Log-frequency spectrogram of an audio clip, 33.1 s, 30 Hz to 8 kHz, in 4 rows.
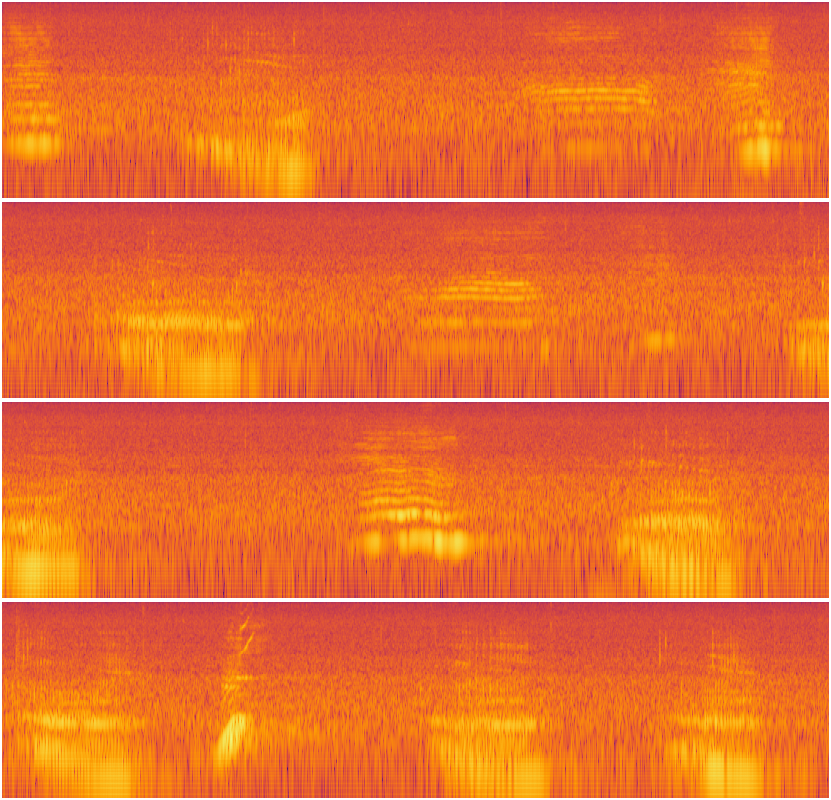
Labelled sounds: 0.0	0.4	humpback whale, 1.2 to 2.8 kHz
2.4	2.9	humpback whale, 1.2 to 1.5 kHz
5.5	6.2	humpback whale, 2.7 to 2.9 kHz
7.2	7.6	humpback whale, 1.0 to 1.4 kHz
12.7	13.5	humpback whale, 0.78 to 2.9 kHz
20.0	21.0	humpback whale, 0.97 to 3.4 kHz
22.9	23.2	humpback whale, 1.3 to 1.6 kHz
27.0	27.3	humpback whale, 0.84 to 1.0 kHz

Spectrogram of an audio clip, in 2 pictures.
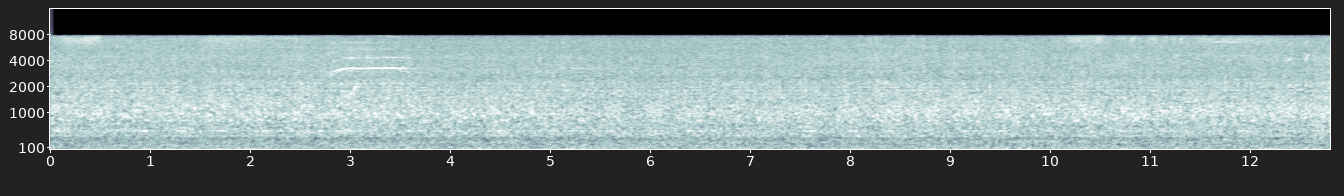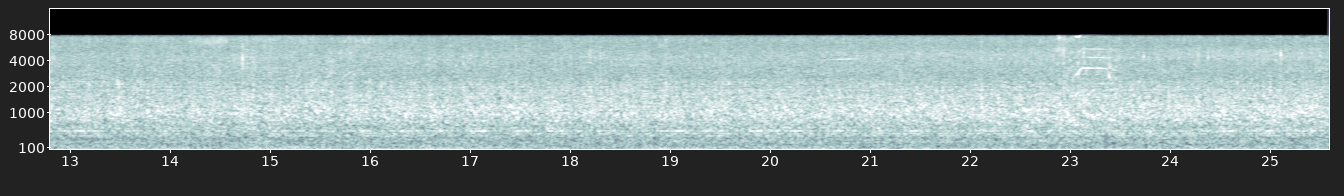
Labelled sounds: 2.7	3.6	killer whale, southern resident, 1.6 to 4.4 kHz

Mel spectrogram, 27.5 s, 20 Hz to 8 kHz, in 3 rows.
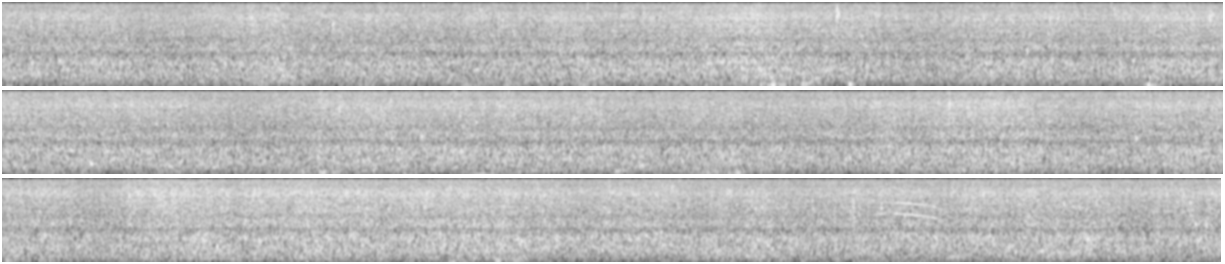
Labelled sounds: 25.0	25.4	killer whale, northern resident, G clan, GG subclan, 1.8 to 3.2 kHz

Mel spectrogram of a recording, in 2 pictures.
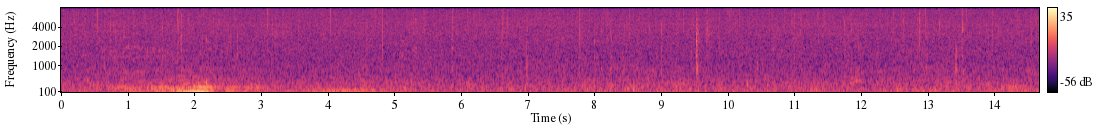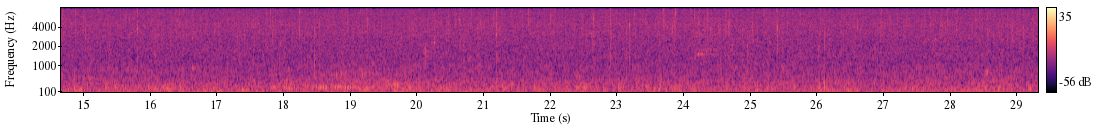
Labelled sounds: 1.4	1.6	humpback whale, 1.7 to 1.8 kHz

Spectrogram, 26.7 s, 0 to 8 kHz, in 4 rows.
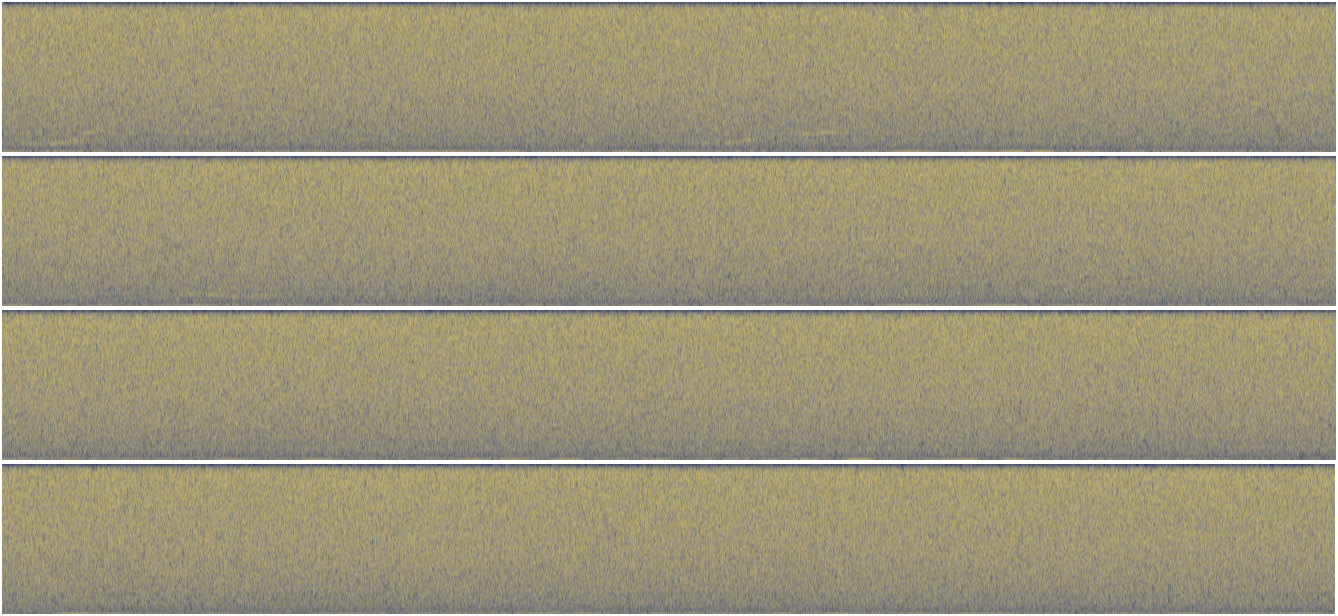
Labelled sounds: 3.9	4.2	humpback whale, 0.96 to 1.2 kHz

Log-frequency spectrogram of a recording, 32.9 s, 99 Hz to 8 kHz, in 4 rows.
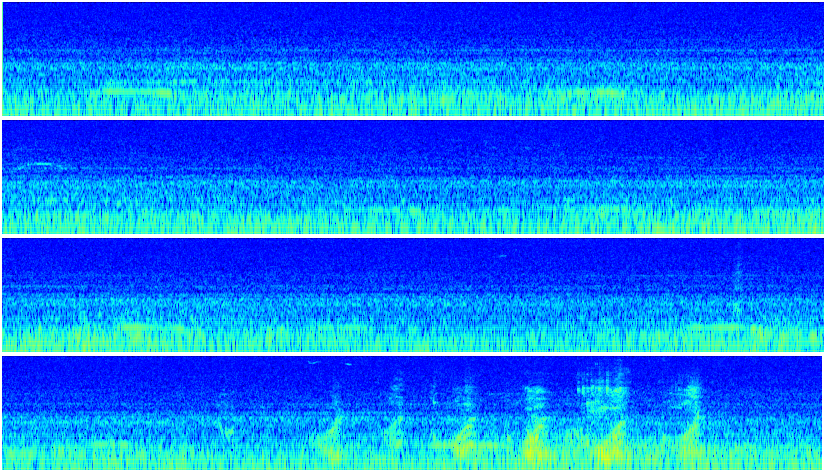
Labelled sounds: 8.4	8.8	humpback whale, 1.2 to 1.6 kHz
29.9	30.8	humpback whale, 0.93 to 2.6 kHz

